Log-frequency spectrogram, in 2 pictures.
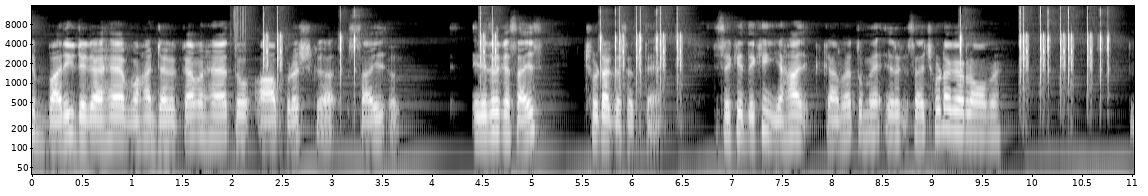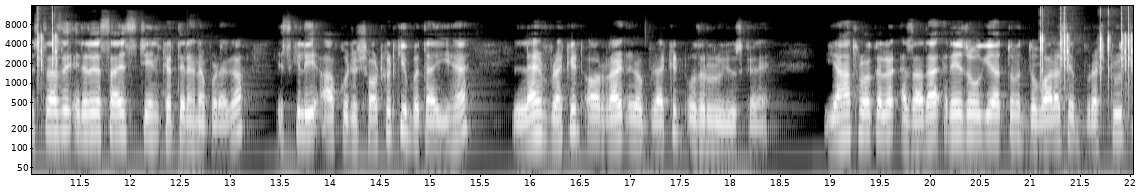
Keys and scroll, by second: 7.7 [, 12.8 ], 14.7 ctrl+-, 16.6 ctrl+=.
